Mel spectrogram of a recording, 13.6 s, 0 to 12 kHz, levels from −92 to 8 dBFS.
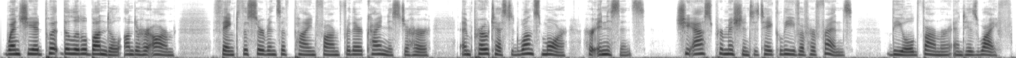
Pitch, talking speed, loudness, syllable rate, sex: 220 Hz, 185 wpm, -20 LUFS, 5.1 syllables/s, female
